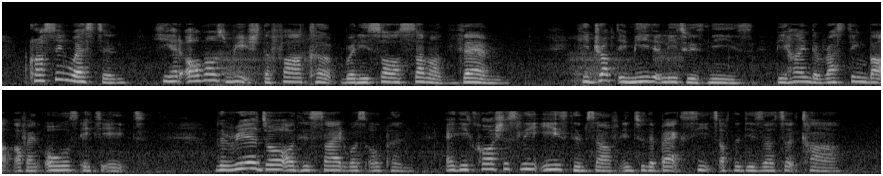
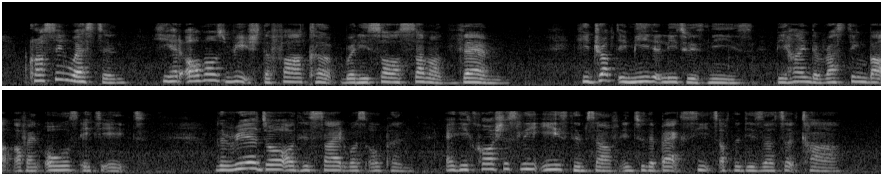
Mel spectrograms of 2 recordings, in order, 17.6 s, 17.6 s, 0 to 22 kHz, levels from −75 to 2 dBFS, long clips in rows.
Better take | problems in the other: second | background sound (Breathing); 17 dB below the speech

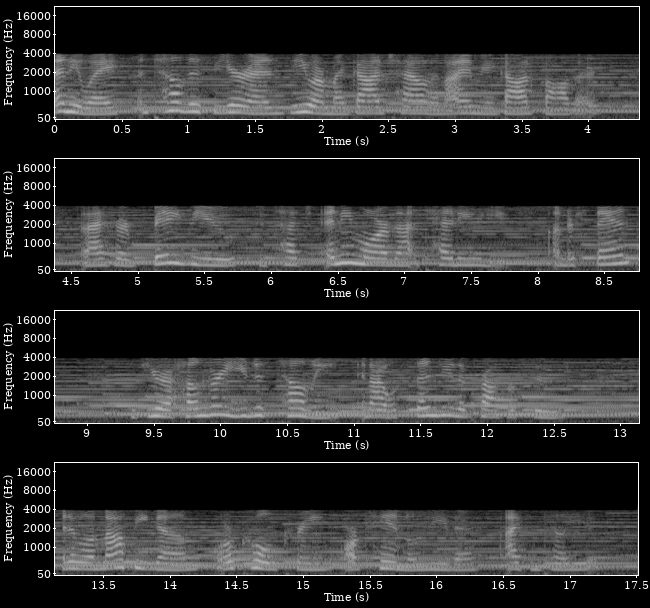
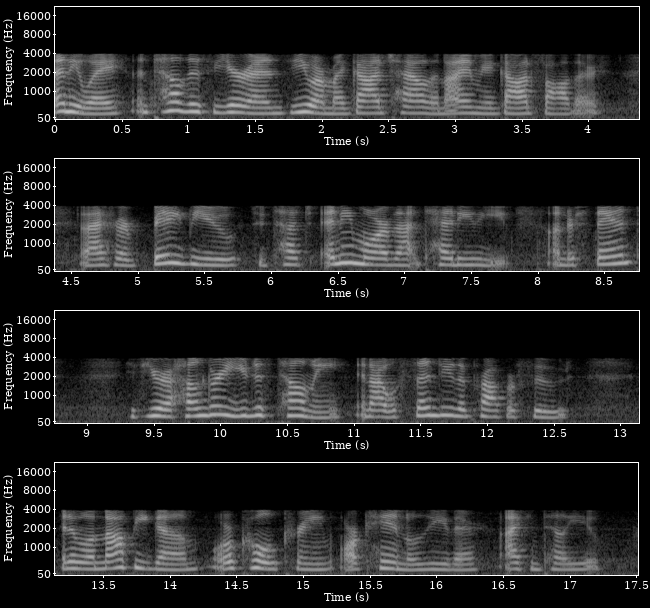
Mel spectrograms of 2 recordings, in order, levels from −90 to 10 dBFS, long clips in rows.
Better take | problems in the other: second | background sound (Harp); 6 dB below the speech

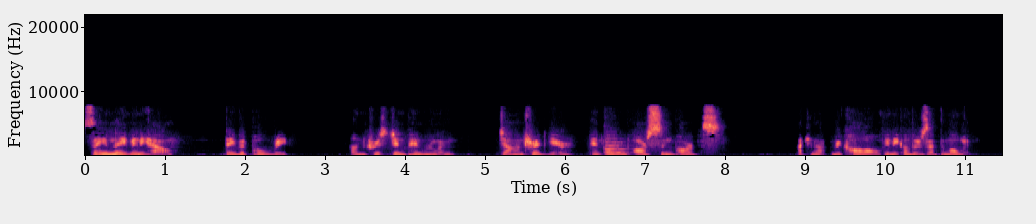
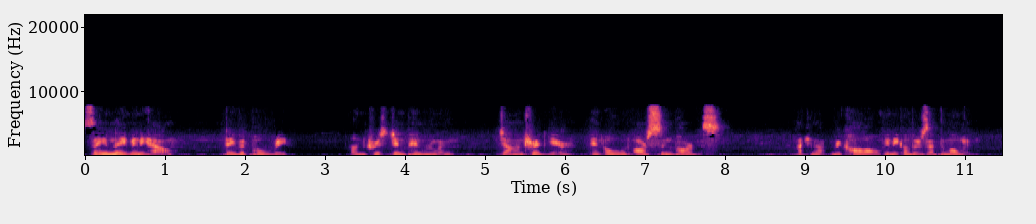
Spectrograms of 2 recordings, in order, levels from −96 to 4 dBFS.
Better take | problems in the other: second | noise reduction (neural mask model RNNoise)

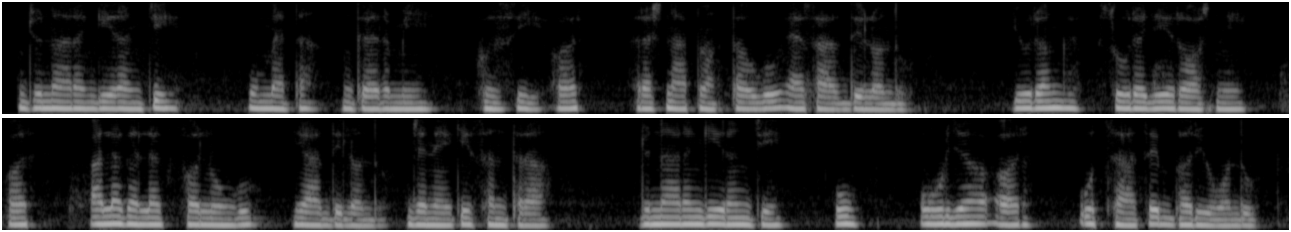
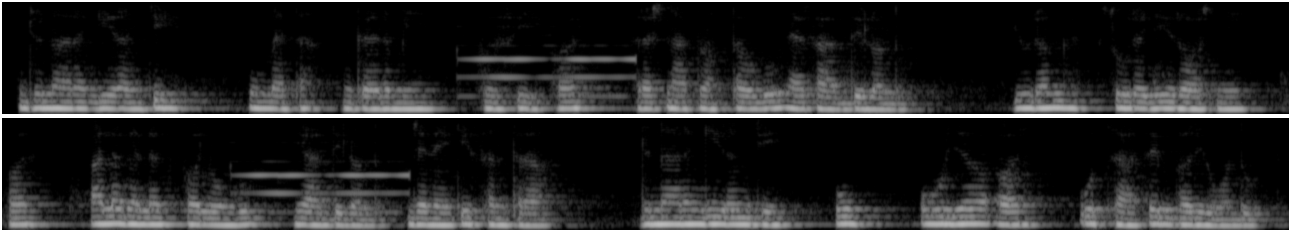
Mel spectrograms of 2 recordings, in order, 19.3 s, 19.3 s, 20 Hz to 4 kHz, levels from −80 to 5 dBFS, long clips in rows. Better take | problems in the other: first | background sound (Organ); 15 dB below the speech // room echo; dies away in 0.7 s

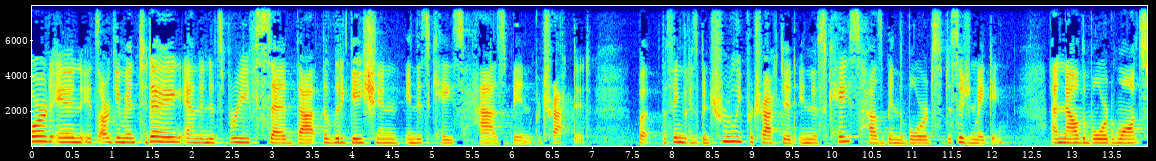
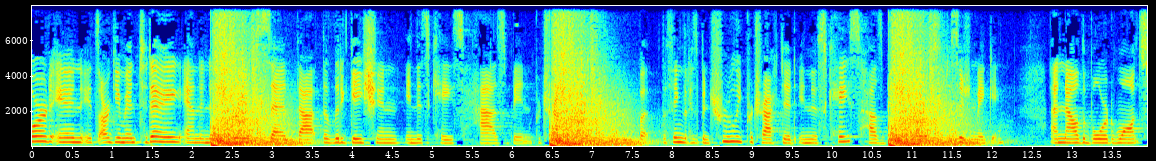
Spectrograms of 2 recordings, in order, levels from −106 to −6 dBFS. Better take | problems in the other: first | background sound (Gunshot, gunfire); 1 dB above the speech

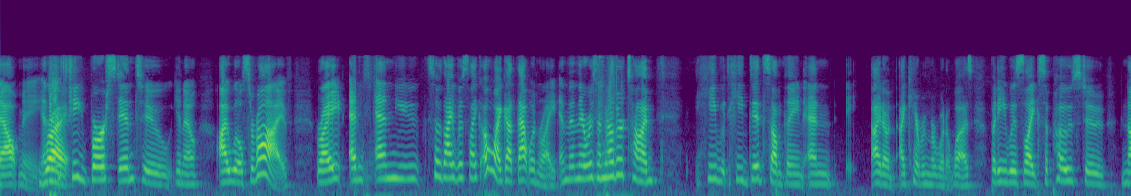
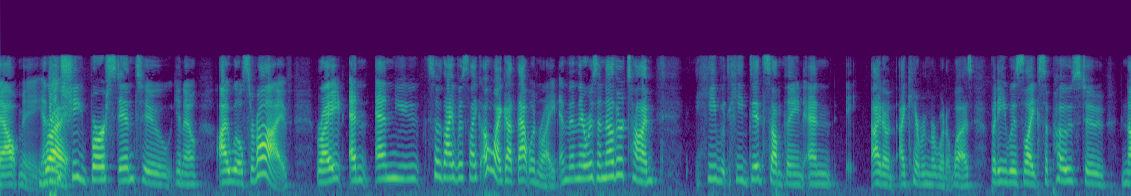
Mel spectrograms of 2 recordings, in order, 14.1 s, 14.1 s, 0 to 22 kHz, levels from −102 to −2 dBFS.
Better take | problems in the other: second | noise reduction (neural separator model SepFormer DNS4)

